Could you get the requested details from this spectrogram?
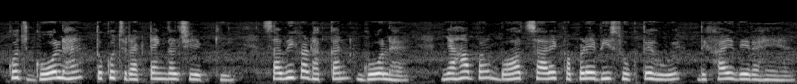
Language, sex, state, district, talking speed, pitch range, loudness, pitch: Hindi, female, West Bengal, Kolkata, 190 wpm, 235-280 Hz, -14 LUFS, 255 Hz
